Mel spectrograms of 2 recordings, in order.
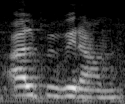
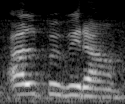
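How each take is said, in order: No difference in how they are said.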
